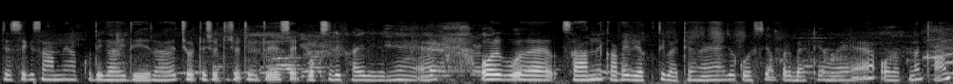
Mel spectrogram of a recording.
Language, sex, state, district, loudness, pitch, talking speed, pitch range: Hindi, female, Chandigarh, Chandigarh, -20 LUFS, 205 Hz, 205 wpm, 195-220 Hz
